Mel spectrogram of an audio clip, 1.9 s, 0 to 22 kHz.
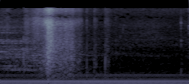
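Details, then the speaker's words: FLECO F-232BT amplifier upgraded with an N-Force 200 driver and a 3 A transformer, idling: faint steady low hum under silence, with one brief rustle; residual mains hum. "ada suara dengung-denging sedikit ya"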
